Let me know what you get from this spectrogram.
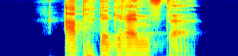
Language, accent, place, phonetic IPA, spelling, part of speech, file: German, Germany, Berlin, [ˈapɡəˌɡʁɛnt͡stə], abgegrenzte, adjective, De-abgegrenzte.ogg
- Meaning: inflection of abgegrenzt: 1. strong/mixed nominative/accusative feminine singular 2. strong nominative/accusative plural 3. weak nominative all-gender singular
